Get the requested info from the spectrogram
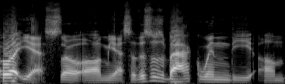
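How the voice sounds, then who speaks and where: A man's voice, fairly low in pitch. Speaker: gaming YouTuber. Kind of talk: casual reaction commentary. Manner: halting, stuttering with many fillers.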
